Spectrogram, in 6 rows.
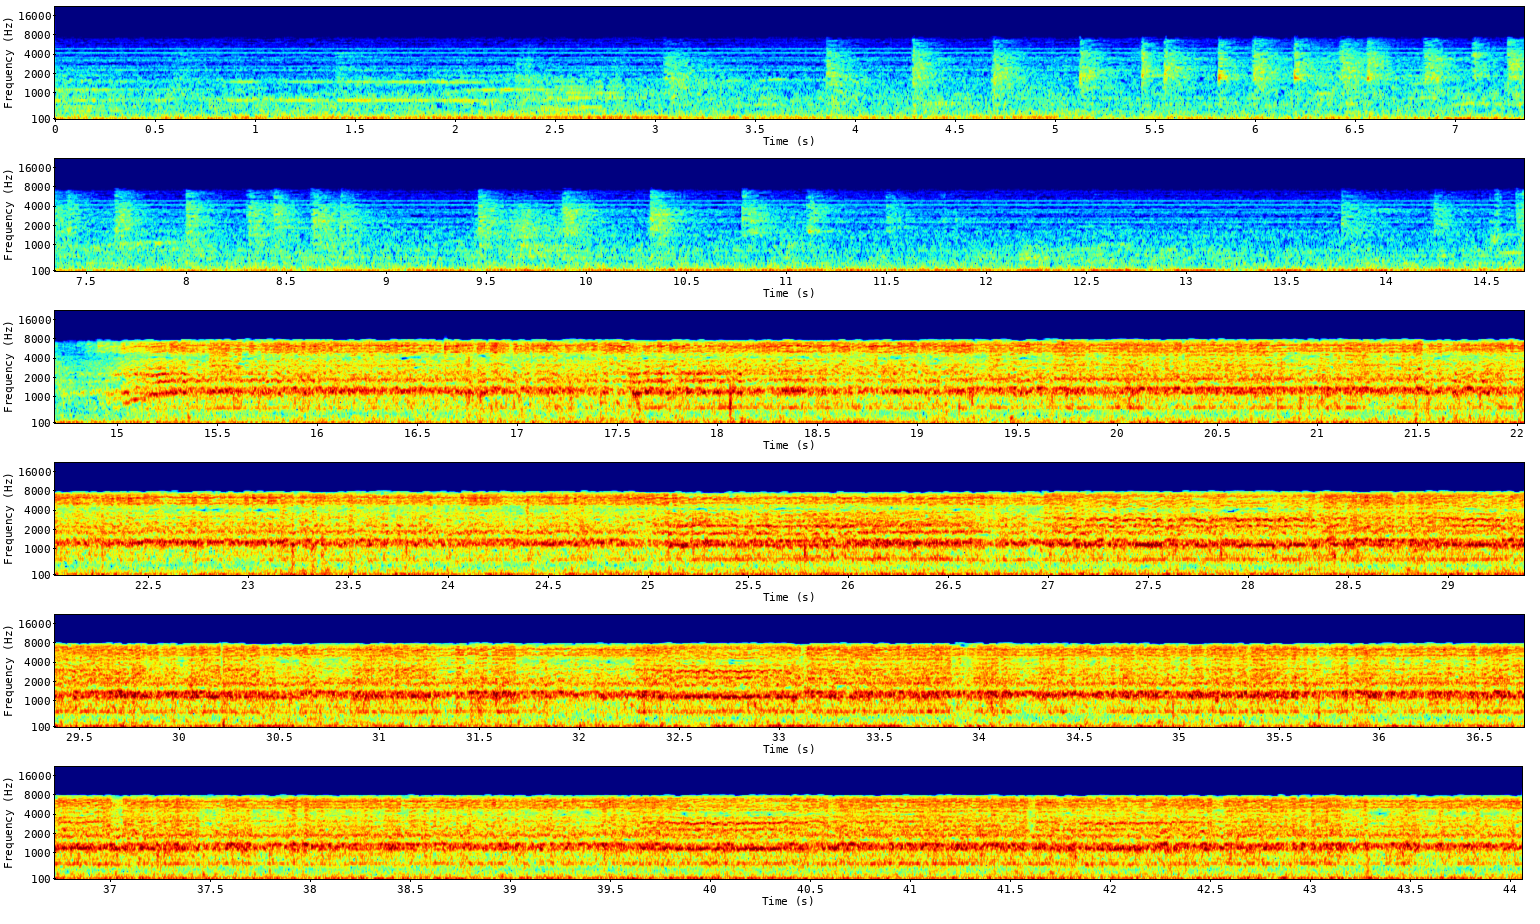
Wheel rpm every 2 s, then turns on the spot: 0, 0, 0, 0, 0, 0, 0, 70, 160, 160, 170, 170, 160, 160, 160, 170, 160, 170, 170, 170, 160, 160.
none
